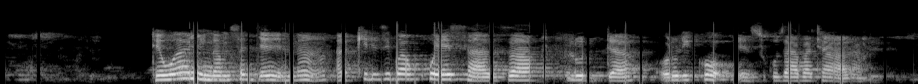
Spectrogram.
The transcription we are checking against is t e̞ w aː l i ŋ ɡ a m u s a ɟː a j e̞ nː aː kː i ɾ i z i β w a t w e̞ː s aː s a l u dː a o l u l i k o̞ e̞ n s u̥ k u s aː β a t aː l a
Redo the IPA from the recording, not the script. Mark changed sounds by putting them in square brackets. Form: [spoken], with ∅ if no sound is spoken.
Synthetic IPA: t e̞ w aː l i ŋ ɡ a m u s a ɟː a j e̞ nː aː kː i ɾ i z i β w a [k] w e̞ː s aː [z] a l u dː a o l u l i k o̞ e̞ n s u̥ k u [z] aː β a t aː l a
